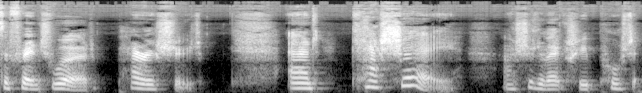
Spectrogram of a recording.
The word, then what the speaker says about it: cachet: the parachute that's a french word parachute and cachet i should have actually put an acute over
